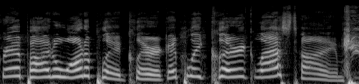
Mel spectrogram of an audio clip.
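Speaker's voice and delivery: put-on high, loud, piping little-kid voice. Acting out a kid talking to his grandpa about the game: little Timmy voice. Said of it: "little Timmy's like".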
